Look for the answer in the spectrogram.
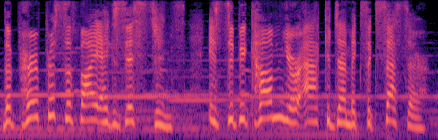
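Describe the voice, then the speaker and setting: A woman's voice: high voice, lively intonation, normal speed, sharp tone, soft background music. A woman voicing a determined young woman confronting her father in a game, speaking in a resolute, formal way. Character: determined young female daughter.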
